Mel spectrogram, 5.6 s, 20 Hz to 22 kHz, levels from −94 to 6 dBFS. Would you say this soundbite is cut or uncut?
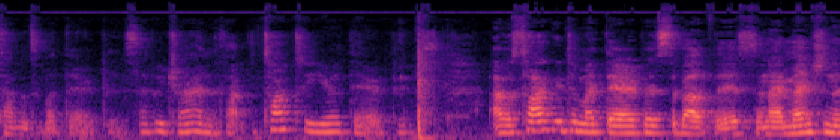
uncut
